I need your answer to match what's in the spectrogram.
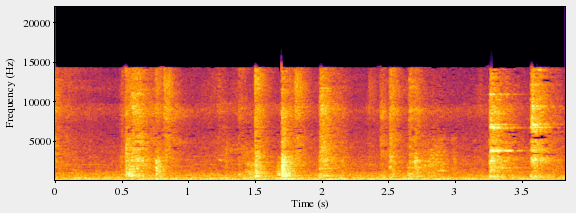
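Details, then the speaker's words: Samsung 9 kg heat-pump clothes dryer running on strongest setting: scattered light metallic clinks over a quiet hum, only zippers and buttons hitting the drum; no abnormal machine noise, very quiet. "Cái tiếng học thứ là tiếng máy do cái khóa nó đập vào còn đây mình đang chính xác vào cái phần của máy hoàn toàn không có âm thanh lạ phát ra"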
